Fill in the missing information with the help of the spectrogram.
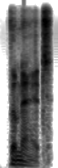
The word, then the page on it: palmette: British English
